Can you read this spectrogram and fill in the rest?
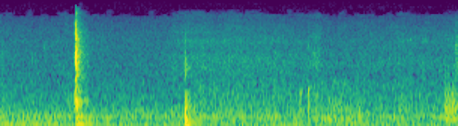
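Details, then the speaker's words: Cheap amplifier board powered down with the speaker connected and the input open: one very light pop at switch-off, then a softer click about a second later as the capacitors discharge. A quiet board, with little hiss. "a really light pop sound, a little click sound after a second or so when the capacitors discharge."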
